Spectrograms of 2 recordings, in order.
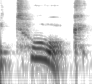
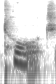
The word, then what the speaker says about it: torc: Now, a tork is, it's not somebody who struggles to pronounce the CH sound saying torch.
